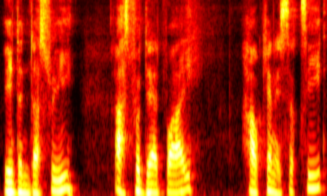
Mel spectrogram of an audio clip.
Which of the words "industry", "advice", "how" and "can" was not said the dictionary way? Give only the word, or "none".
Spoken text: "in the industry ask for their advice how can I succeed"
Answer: advice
